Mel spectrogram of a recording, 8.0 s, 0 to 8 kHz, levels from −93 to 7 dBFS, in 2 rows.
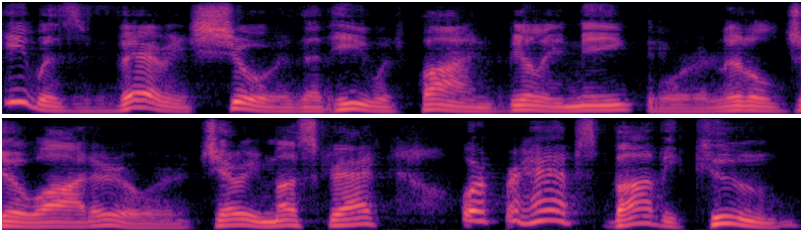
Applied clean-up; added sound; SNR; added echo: neural mask model DeepFilterNet 3.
